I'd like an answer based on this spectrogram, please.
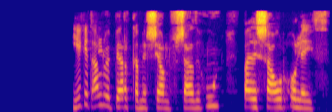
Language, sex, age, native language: Icelandic, female, 40-49, Icelandic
